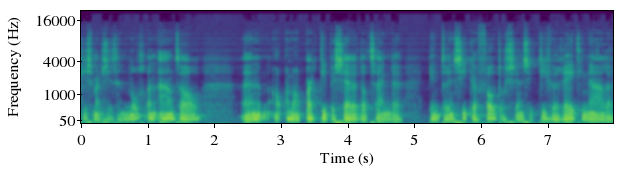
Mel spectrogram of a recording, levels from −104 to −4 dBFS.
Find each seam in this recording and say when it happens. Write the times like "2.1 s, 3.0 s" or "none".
2.5 s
